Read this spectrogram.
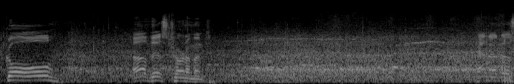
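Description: A crowd roars loudly in a large echoing arena.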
